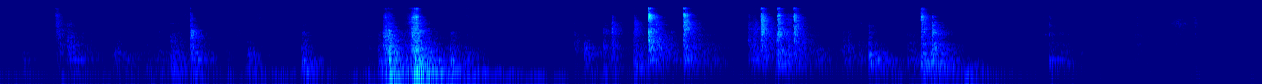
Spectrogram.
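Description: Sheet-metal back cover of a Maytag electric clothes dryer being handled and lined up against the cabinet: a series of irregular metal rattles and bumps, the loudest about four seconds in, then near silence for the last two seconds.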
